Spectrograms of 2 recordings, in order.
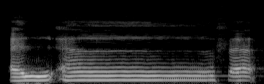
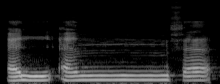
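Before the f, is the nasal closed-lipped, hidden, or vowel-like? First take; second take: vowel-like; closed-lipped. First: The nasal is stretched into a long vowel sound. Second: The lips close on the nasal before the f. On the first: "trop éloigner la langue du palais supérieur... comme si on prononçait un med" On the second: "L'erreur avec la lettre fa, c'est de fermer les lèvres"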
